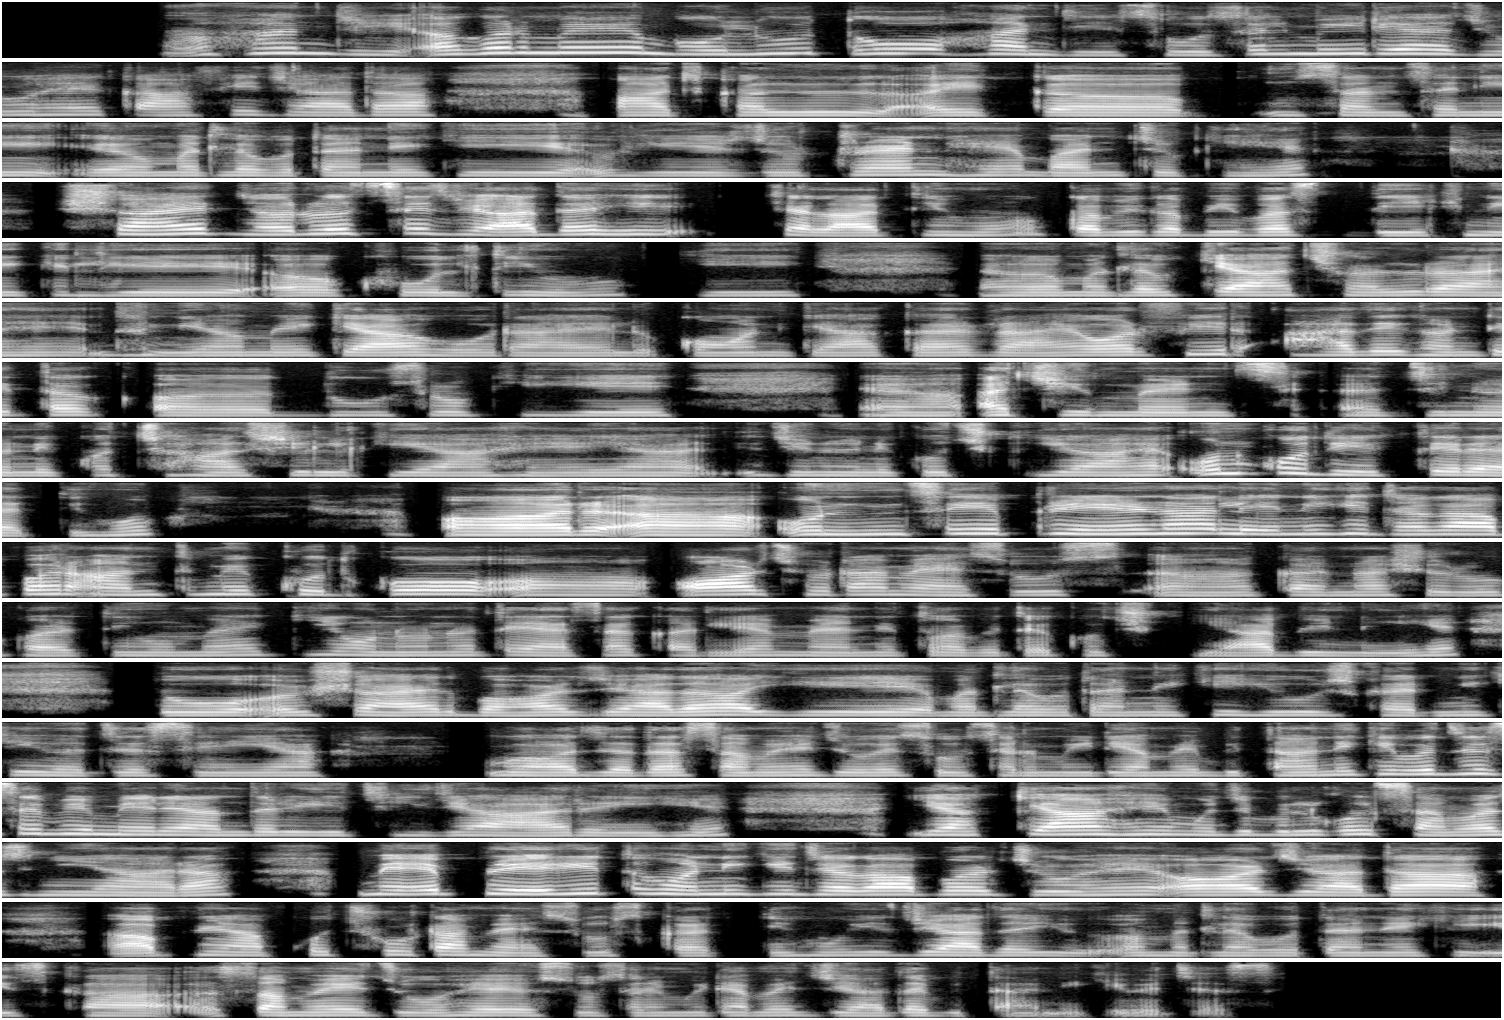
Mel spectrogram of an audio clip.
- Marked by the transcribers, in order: in English: "ट्रेंड"; laughing while speaking: "दुनिया में"; in English: "अचीवमेंट्स"; in English: "यूज़"
- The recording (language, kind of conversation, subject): Hindi, advice, लोगों की अपेक्षाओं के चलते मैं अपनी तुलना करना कैसे बंद करूँ?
